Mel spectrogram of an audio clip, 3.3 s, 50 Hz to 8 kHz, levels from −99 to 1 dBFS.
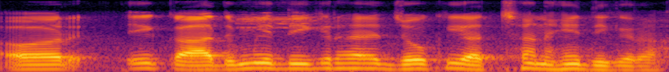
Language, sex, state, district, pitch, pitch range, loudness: Hindi, male, Chhattisgarh, Raipur, 150 Hz, 135-160 Hz, -17 LUFS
